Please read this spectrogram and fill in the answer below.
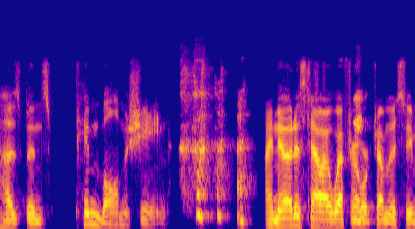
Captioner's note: laughs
